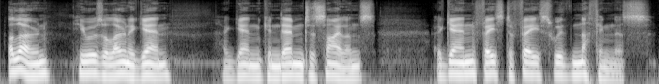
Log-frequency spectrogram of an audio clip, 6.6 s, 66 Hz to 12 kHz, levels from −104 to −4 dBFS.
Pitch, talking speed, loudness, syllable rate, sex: 115 Hz, 110 wpm, -16 LUFS, 5.5 syllables/s, male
